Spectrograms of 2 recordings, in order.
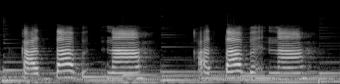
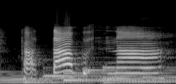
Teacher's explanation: Harus dipantulkan karena ada huruf qalqalah di tengah-tengah kalimat yang sukun.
